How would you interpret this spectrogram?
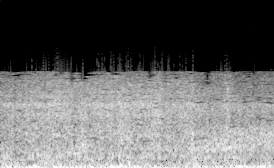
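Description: A train rolls steadily along the tracks of the Trans-Siberian Railway, a constant, loud rumble with a dense rushing roar and no voices.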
